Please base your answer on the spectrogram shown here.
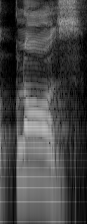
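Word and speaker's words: close: एल ओ एसई तो क्लॉज अधा क लज देखिए एसी का उच्चारण यहां पर स रूप नहीं य ज के रूप में करेंगे ठीक है तो आपको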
